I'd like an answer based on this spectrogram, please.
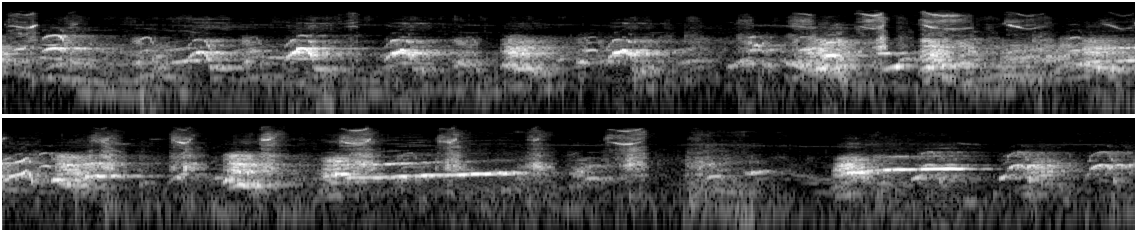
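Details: Yakutian Laika puppies keep up a steady stream of yips, squeals and thin whines, with some short rising whimpers mixed in among the overlapping calls.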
